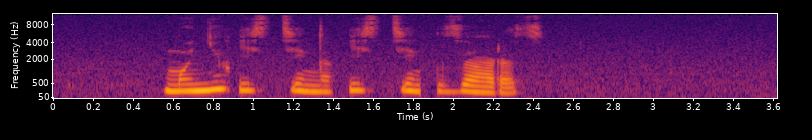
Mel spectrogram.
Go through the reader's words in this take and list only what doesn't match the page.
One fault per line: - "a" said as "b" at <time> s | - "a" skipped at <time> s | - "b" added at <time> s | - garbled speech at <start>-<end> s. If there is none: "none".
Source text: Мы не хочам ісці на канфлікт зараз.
- "хочам" skipped at 0.8 s
- "канфлікт" said as "ісці" at 1.5 s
